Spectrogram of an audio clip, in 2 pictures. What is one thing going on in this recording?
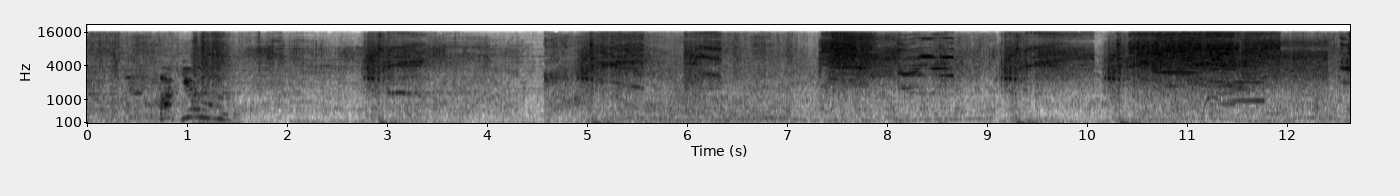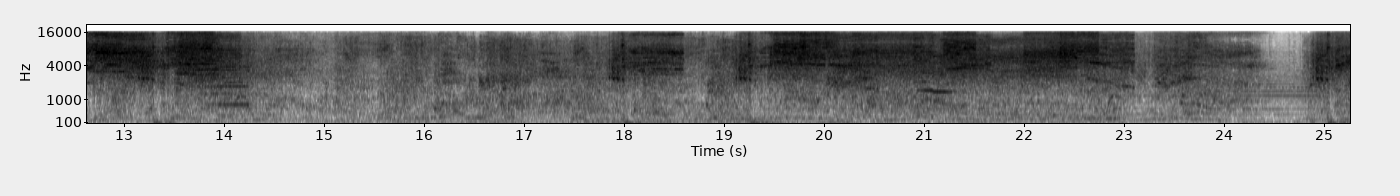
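A creature screeches and growls.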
